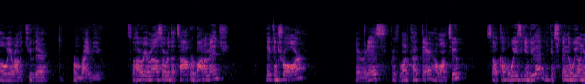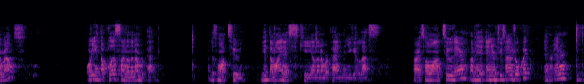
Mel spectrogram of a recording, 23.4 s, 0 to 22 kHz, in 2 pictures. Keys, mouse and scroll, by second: 1.0 KP_3, 5.4 ctrl+r.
